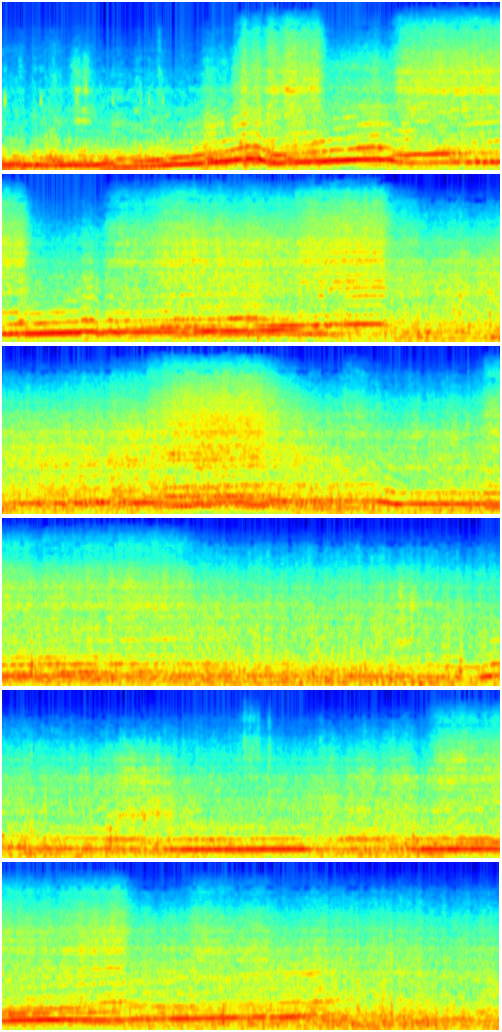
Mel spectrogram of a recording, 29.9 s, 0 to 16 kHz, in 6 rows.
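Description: Nissan GT-R R35's twin-turbo V6 heard from inside the cabin under hard acceleration, revs climbing with quick upshifts in the first few seconds, then rising and falling as it is driven through the bends, with a rushing sound under full throttle.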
